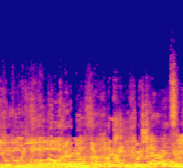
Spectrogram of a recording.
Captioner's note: laughs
